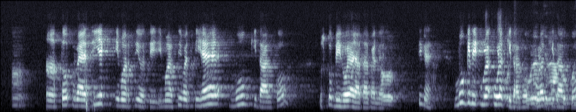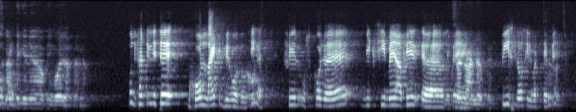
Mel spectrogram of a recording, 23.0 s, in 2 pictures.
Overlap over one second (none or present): present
